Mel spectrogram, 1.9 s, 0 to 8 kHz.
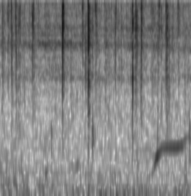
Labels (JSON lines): {"label": "biophony", "recorder": "SoundTrap 300"}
